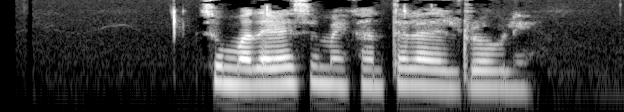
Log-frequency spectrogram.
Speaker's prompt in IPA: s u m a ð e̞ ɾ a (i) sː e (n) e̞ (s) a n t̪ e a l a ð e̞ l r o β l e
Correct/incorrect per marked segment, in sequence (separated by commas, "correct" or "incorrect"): incorrect, incorrect, incorrect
